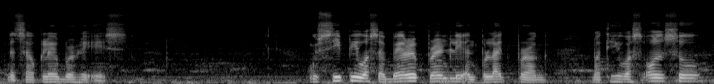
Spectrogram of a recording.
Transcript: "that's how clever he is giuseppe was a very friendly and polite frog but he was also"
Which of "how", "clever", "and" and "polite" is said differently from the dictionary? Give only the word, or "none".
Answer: clever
